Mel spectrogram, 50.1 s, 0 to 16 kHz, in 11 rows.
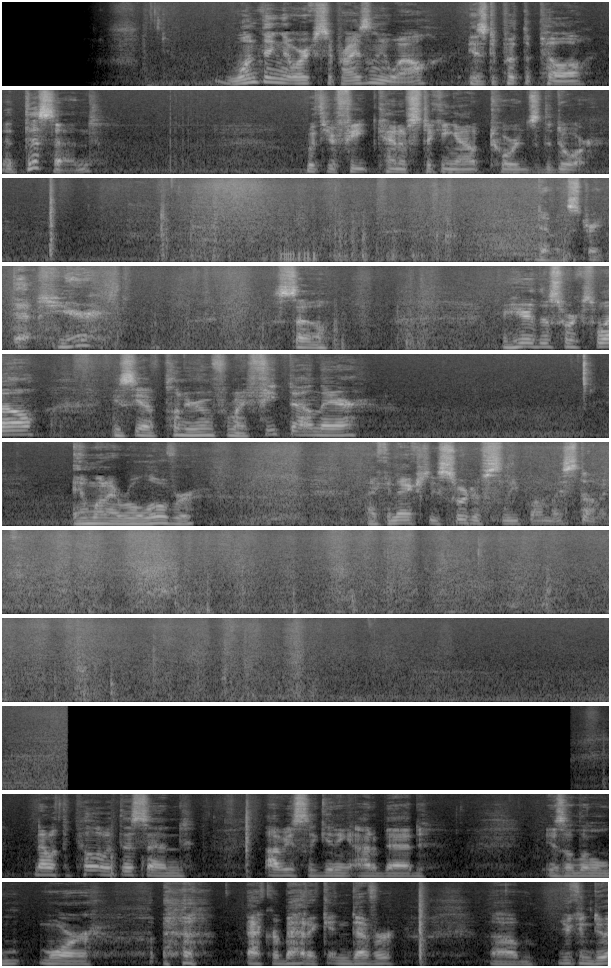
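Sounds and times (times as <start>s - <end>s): rustling on bed cushions: 10.2s - 17.8s, 24.2s - 35.0s.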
